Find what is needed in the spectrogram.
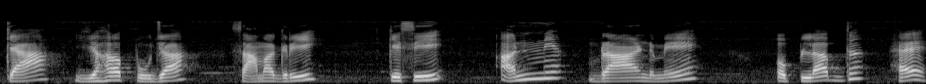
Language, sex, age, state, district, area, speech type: Hindi, male, 60+, Madhya Pradesh, Balaghat, rural, read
